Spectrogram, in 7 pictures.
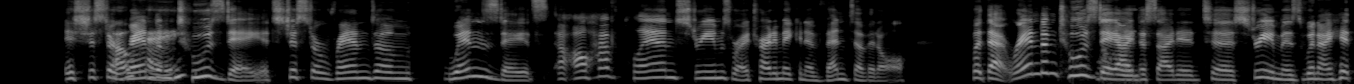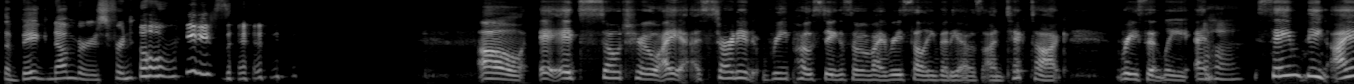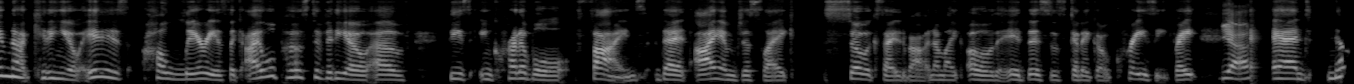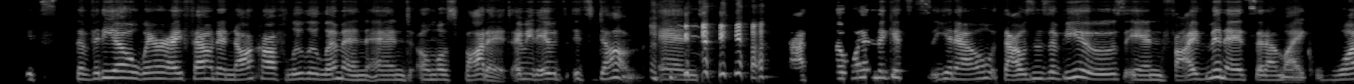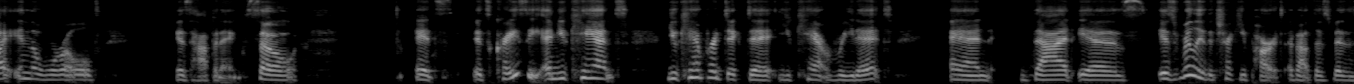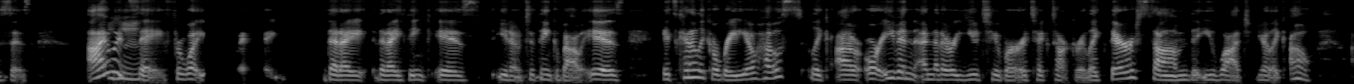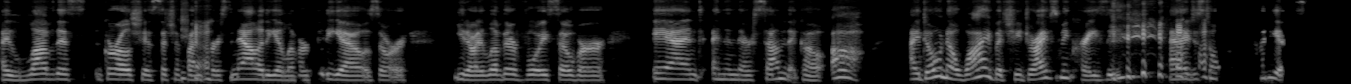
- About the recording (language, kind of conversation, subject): English, unstructured, What dreams do you think are worth chasing no matter the cost?
- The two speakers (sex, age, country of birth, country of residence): female, 30-34, United States, United States; female, 35-39, United States, United States
- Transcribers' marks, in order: laughing while speaking: "no reason"; other background noise; stressed: "hilarious"; laugh; laughing while speaking: "Yeah"; tapping; unintelligible speech; laughing while speaking: "Yeah"; laugh; laughing while speaking: "Yeah"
